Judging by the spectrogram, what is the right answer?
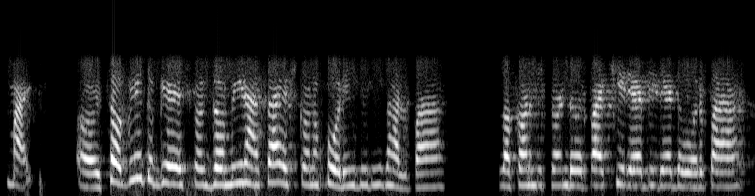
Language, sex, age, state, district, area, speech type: Goan Konkani, female, 30-45, Goa, Quepem, rural, conversation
